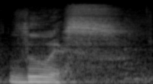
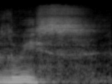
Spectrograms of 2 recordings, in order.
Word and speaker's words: Luis: And so I said, Mrs. Holloran, my name is actually Lewis, not Luis. Because in my head, I thought, you can't say that. You don't know how yet. It's okay. You tried. But go with Lewis. You could still spell it Luis, but just say Lewis.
